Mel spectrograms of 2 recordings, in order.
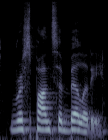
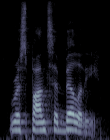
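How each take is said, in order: First: Responsibility with the BI syllable stressed. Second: Responsibility, the BI syllable stressed, falling at the end; Responsibility with clear stress on BI. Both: Shown as a demonstration. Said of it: "primary stress is on that B I".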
